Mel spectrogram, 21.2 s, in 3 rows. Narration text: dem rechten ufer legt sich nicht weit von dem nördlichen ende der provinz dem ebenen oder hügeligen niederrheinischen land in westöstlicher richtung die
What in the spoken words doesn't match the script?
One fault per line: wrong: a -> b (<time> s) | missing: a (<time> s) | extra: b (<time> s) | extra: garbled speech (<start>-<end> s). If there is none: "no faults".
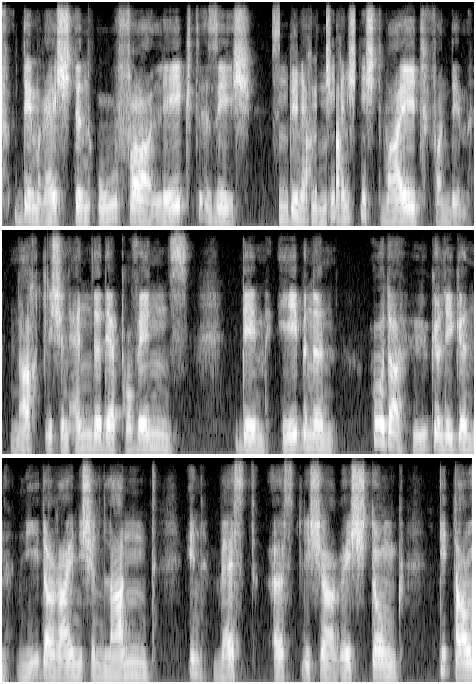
extra: garbled speech (4.0-5.3 s)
